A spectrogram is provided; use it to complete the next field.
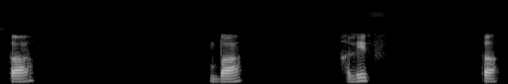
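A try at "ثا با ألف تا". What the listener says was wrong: Excellent అండి.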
